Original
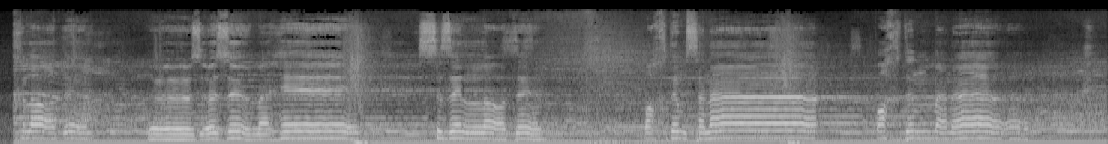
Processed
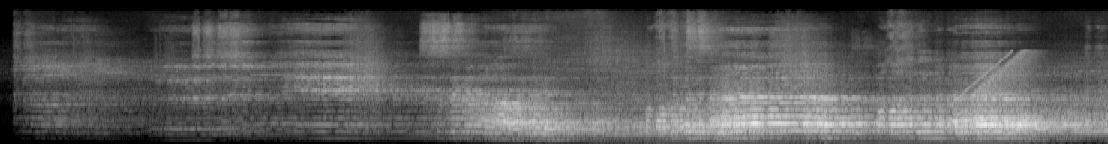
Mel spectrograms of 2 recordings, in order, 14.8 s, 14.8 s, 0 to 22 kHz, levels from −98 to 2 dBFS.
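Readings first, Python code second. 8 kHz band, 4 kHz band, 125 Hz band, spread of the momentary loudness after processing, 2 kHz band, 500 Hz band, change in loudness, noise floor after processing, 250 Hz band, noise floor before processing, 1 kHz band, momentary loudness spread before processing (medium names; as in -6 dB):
-5.5 dB, -0.5 dB, under -20 dB, 21 LU, -0.5 dB, +5.5 dB, +5.0 dB, -49 dBFS, -8.0 dB, -32 dBFS, +3.5 dB, 10 LU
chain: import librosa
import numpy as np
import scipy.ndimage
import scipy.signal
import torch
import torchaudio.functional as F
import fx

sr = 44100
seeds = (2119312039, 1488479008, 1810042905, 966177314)

p1 = fx.filter_sweep_highpass(x, sr, from_hz=2700.0, to_hz=510.0, start_s=4.02, end_s=7.42, q=2.1)
p2 = fx.spec_paint(p1, sr, seeds[0], shape='rise', start_s=12.82, length_s=0.69, low_hz=1500.0, high_hz=5200.0, level_db=-35.0)
p3 = p2 + fx.echo_single(p2, sr, ms=171, db=-11.5, dry=0)
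p4 = fx.rev_freeverb(p3, sr, rt60_s=2.8, hf_ratio=0.4, predelay_ms=100, drr_db=-7.5)
p5 = fx.upward_expand(p4, sr, threshold_db=-28.0, expansion=1.5)
y = p5 * 10.0 ** (-3.0 / 20.0)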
